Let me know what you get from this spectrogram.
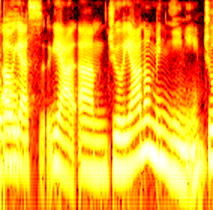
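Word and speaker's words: Giuliano Mignini: I don't want to mispronounce his name, so I won't Oh, yes. Yeah. Um, Juliano Mini.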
